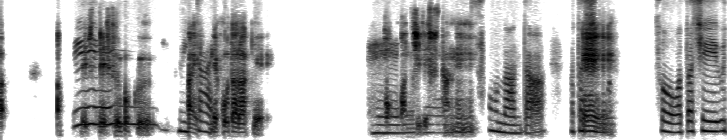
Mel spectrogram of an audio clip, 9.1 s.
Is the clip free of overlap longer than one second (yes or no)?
yes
